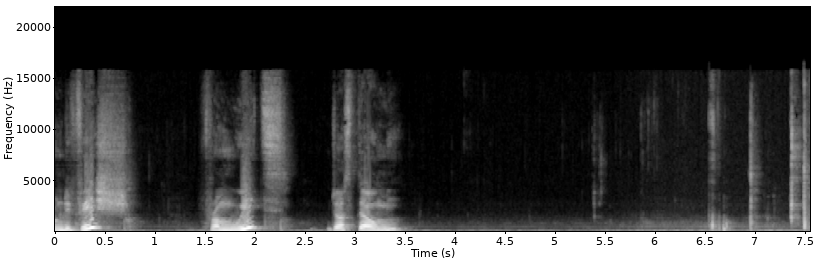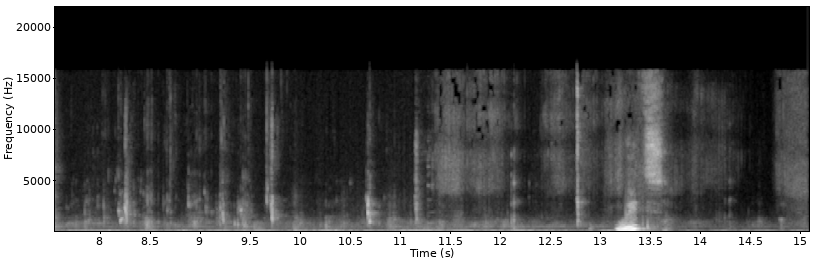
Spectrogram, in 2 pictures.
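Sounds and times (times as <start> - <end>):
chewing clicks and smacks: 5.3 - 13.1.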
